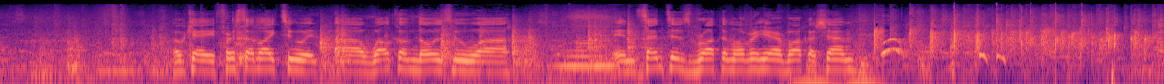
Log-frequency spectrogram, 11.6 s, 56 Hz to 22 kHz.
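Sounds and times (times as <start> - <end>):
speech: 1.7 - 8.8
audience clapping at a yeshiva: 8.7 - 11.6.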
